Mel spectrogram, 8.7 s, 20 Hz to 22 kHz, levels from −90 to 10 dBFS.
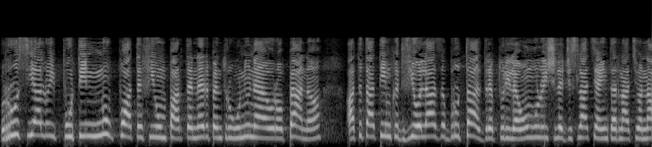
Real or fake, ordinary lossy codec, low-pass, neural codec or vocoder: real; none; none; none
